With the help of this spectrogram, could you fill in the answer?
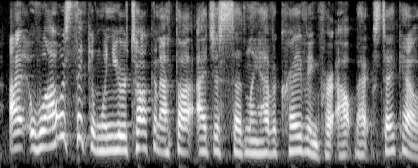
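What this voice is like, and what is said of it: Southern American accent. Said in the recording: “You've got like such a southern accent.”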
